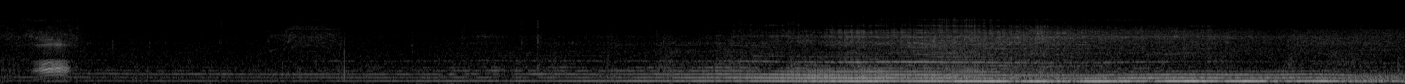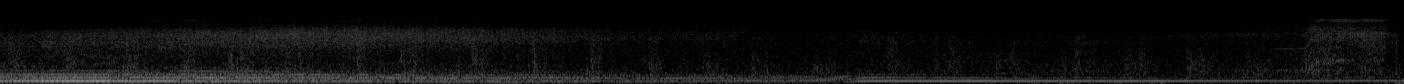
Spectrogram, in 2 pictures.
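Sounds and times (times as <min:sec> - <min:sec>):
motor droning: 0:00.0 - 0:28.0
hiss: 0:26.5 - 0:28.0.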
